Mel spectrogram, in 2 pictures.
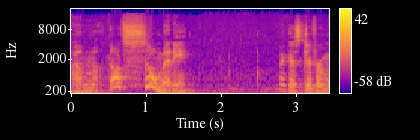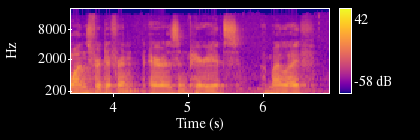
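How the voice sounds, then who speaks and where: Amid noticeable background noise, a man with a Canadian accent talks at a moderate pace in a medium pitch, with ordinary pitch variation and long, frequent pauses. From Canada, Victoria. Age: 30s. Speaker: performance artist. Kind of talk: casual chat. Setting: at home.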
